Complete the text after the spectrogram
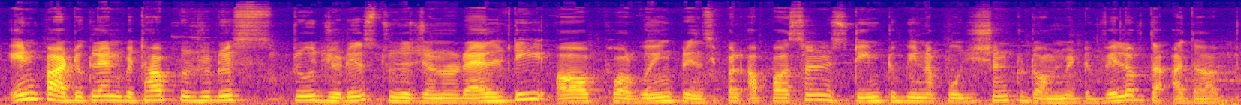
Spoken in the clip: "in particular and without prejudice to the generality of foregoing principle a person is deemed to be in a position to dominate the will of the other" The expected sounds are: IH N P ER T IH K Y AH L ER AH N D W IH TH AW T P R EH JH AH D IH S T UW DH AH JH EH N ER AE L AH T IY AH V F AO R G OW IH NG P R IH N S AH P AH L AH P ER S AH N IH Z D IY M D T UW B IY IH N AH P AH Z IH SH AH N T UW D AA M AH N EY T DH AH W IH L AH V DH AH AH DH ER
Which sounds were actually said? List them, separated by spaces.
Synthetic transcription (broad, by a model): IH N P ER T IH K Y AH L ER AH N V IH T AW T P R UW JH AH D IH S T UW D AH JH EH N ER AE L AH T IY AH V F AO R G OW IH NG P R IH N S AH P AH L AH P ER S AH N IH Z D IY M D T UW B IY IH N AH P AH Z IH SH AH N T UW D AA M AH N EY T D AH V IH L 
